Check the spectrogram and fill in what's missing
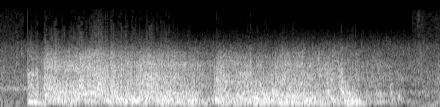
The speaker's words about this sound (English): Don't be frightened, Dale. The plane has crashed. We're safe.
